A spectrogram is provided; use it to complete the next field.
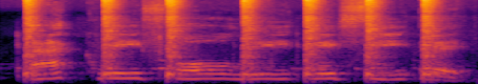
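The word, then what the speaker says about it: Aquifoliaceae: It's seven syllables, and it's pronounced aquifoliaca. Ready? Aquifoliaca, okay? Which means widely distributed shrubs and trees. By the way, it rhymes with May and Day, so pretty cool.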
